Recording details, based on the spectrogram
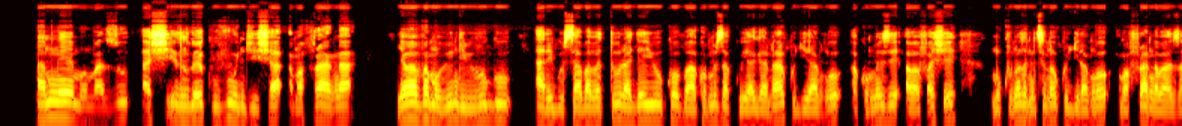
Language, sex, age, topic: Kinyarwanda, male, 18-24, finance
